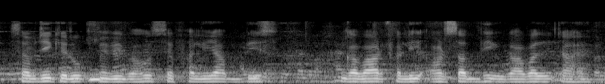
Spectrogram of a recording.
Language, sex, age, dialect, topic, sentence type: Magahi, male, 56-60, Western, agriculture, statement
